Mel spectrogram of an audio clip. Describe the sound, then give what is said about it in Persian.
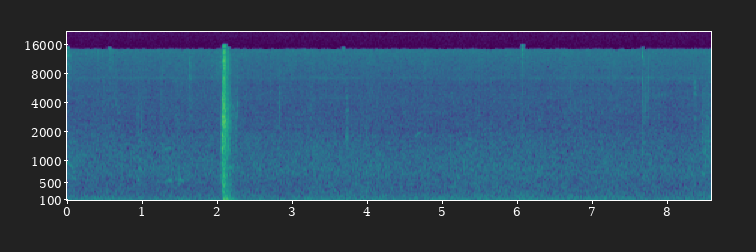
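A single car door thumps shut once, sharp, as a man gets out of a car, over a steady low rumble of engine or street background; otherwise quiet, with no talking. “از ماشین پیاده میشه.”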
